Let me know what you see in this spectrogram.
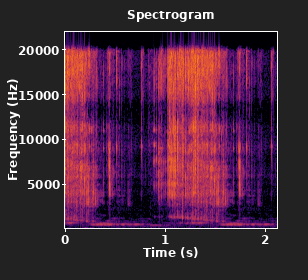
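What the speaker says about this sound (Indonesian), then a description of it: "kita tes kriuk dulu ya guys." A crunchy Indonesian bakwan sayur vegetable fritter is bitten and chewed close up, giving a few crisp crackling crunches in quick succession.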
